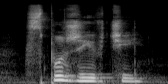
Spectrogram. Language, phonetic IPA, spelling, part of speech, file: Ukrainian, [spɔˈʒɪu̯t͡ʃei̯], споживчий, adjective, Uk-споживчий.ogg
- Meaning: consumer (attributive), consumption (attributive) (pertaining to consumption or that which is intended for consumers)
